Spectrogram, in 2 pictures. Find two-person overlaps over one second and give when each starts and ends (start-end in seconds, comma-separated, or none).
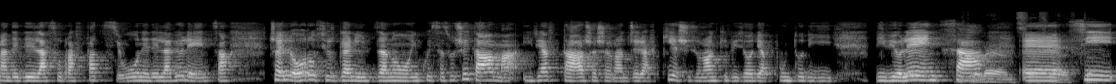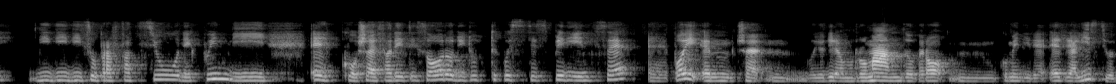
9.5-11.1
